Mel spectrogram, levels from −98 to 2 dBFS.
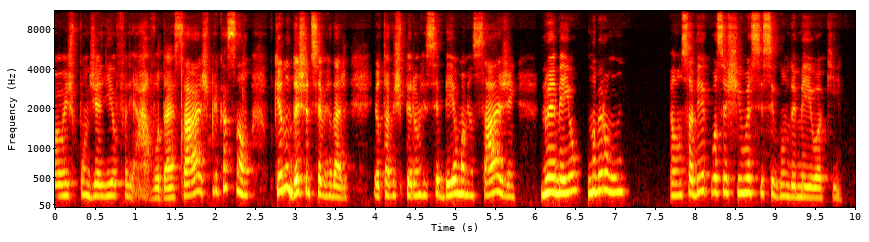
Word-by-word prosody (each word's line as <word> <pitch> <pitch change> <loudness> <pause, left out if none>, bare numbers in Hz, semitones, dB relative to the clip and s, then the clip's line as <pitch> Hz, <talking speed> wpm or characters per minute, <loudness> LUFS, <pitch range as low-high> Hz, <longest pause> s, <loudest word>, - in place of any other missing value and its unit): eu 195 - -2
respondi 200 0 -5
ali, 190 +1 -2
eu 205 - -3
falei: 195 -3 -9
"Ah, - - -3
vou 165 +2 -5
dar 165 0 +2
essa 200 +7 +3
explicação", 270 -3 0 0.2
porque 270 - +2
não 295 -1 +4
deixa 235 +1 +7
de 235 - -2
ser 235 -3 +3
verdade. 180 -3 -2 0.3
Eu 190 - -1
estava 205 +1 -5
esperando 200 +1 -3
receber 205 +1 +2
uma 230 -1 +2
mensagem 210 -1 -1 0.3
no 230 +4 +6
e-mail 255 +3 +4
número 270 +4 +2
1. 260 0 -2 0.5
Eu 205 0 -5
não 205 - -5
sabia 240 +5 0
que 275 - -19
vocês 250 -1 -1
tinham 245 0 -1
esse 245 -1 0
2º 195 -4 -4
e-mail 175 -1 -2
aqui. 165 0 -9
215 Hz, 215 wpm, -22 LUFS, 195-250 Hz, 0.5 s, deixa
